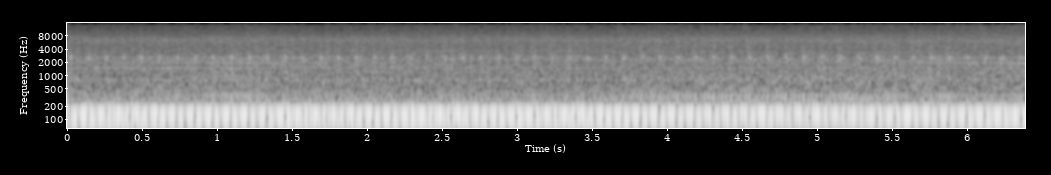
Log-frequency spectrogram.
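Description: Steady idle with a light, regular tick riding over the engine, close to three a second; cold-start ticking, cause unknown.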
